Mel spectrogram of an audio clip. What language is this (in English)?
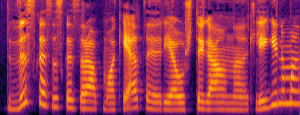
Lithuanian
